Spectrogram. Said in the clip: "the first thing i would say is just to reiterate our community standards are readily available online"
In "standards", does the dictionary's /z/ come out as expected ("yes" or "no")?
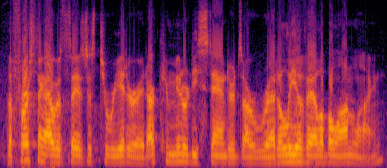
yes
